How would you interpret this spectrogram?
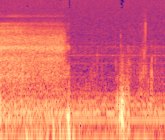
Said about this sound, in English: Hold on, let me take a sip of this fine Tecate.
